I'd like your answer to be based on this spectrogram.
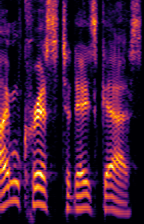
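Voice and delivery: careful, proper, very formal delivery. Guest introducing themselves at the start of the podcast, monotone. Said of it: "I went you with also, monotone".

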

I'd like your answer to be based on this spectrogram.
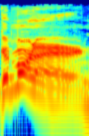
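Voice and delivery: badly done, put-on puppety cartoon voice. Showing a poor impression that sounds like a Muppet: bad Tim Cook impression. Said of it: "Mine sounds like a Muppet".

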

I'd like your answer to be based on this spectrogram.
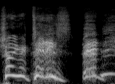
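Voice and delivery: crude, very high-pitched jeering yell. Retelling a heckle yelled at a wrestling show: imitating Lawler yelling. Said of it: "That was Lawler yelling it".

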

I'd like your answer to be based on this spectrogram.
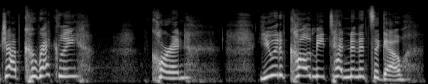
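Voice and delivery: out of breath. Speaking to Corin about calling ten minutes ago, winded. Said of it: "Why do you sound winded?".

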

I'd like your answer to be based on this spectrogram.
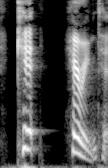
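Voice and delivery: a beat of pause after the first word. Saying the name Kit Harington with a second beat: pause after Kit. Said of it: "you pause for that second beat after Kit".

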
